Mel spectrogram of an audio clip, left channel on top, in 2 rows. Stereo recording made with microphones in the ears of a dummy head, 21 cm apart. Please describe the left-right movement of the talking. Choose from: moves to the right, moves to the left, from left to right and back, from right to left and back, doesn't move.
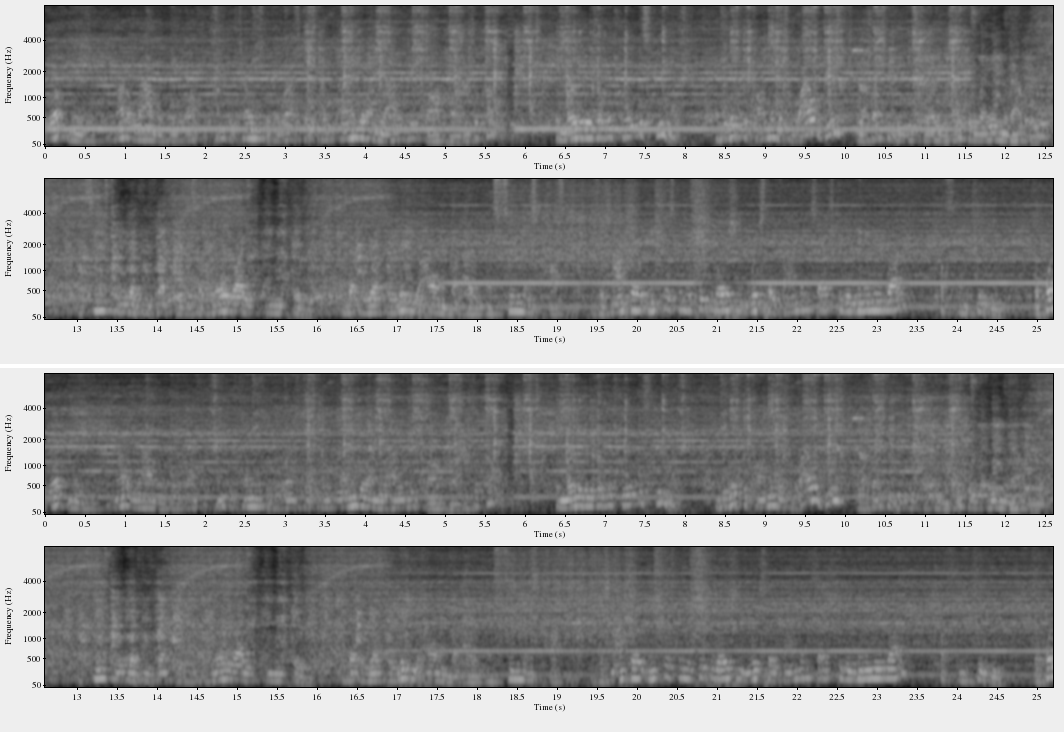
doesn't move.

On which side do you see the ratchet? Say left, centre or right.
centre.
